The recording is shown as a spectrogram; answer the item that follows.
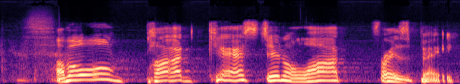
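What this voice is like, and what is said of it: Imitates an actor's voice. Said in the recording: “that was pretty good impression though... when you are doing that voice, I was looking at him matched perfectly.”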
